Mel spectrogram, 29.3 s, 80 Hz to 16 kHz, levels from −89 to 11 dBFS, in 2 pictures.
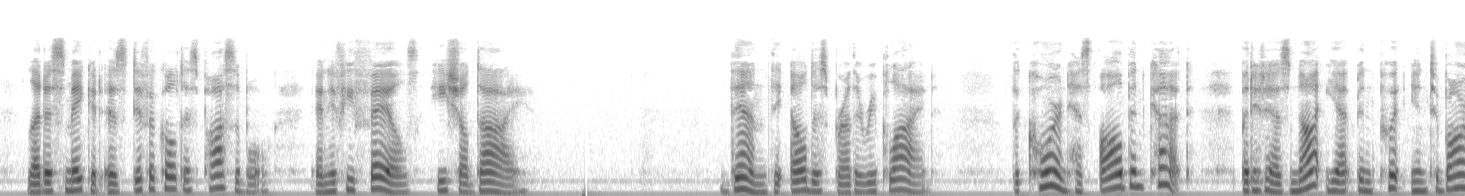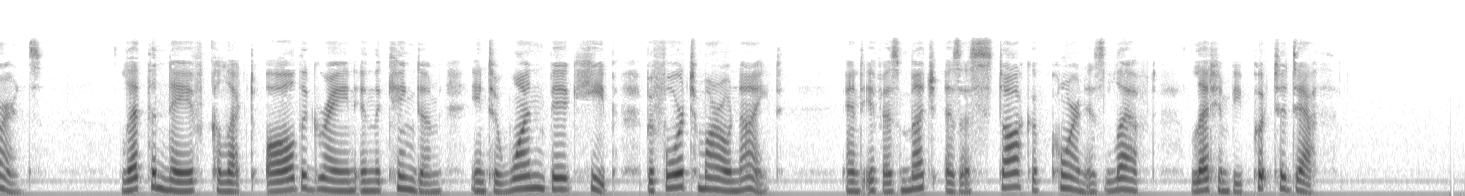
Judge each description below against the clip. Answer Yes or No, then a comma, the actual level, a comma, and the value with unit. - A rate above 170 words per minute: No, average, 145 wpm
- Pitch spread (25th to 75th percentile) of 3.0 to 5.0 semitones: Yes, average, 4.1 semitones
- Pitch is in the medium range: Yes, medium, 180 Hz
